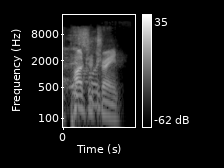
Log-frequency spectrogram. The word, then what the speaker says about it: Pontchartrain: There's another one. The Pontchartrain. – Yeah, Pontchartrain. Like, yeah, the Pontchartrain Causeway. – Yeah, exactly. – That's the lake that's. Yeah, it's like I only know how that's pronounced because I heard it in a song. If I read that, it'd be like Pontchartrain.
